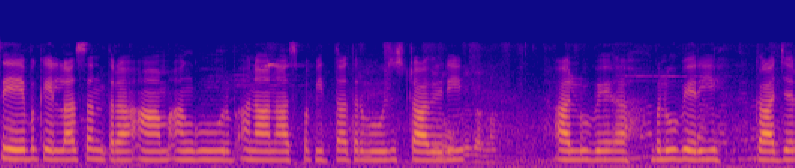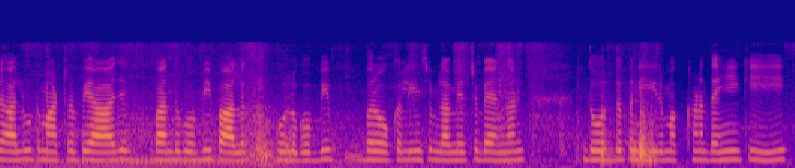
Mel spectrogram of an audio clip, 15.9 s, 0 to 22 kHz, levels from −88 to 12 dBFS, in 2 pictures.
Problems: constant background noise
